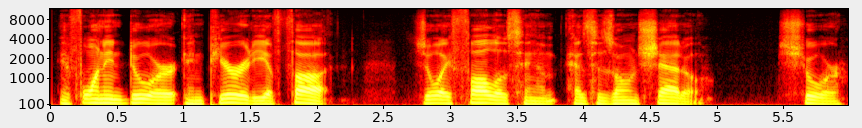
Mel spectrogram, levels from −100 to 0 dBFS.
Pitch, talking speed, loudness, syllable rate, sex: 115 Hz, 140 wpm, -17 LUFS, 4.7 syllables/s, male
